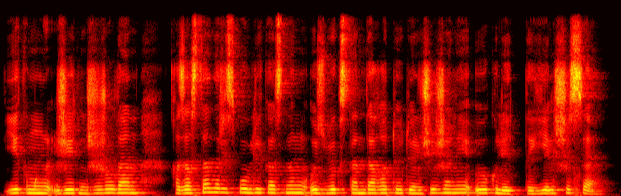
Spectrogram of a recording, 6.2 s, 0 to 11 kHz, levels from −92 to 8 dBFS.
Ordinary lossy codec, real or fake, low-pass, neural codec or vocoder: none; real; 9.9 kHz; none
